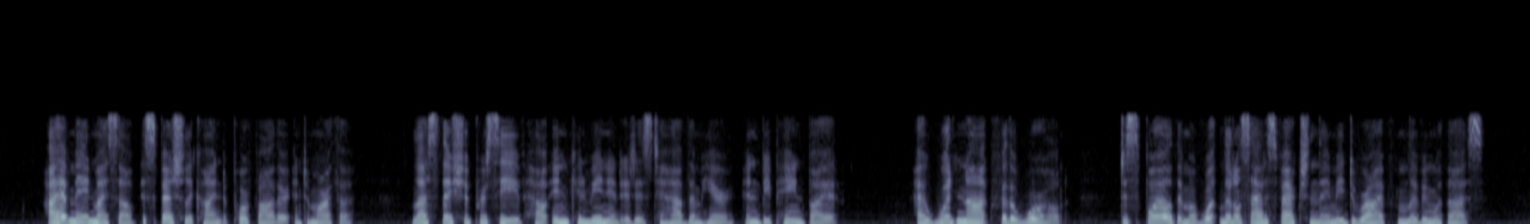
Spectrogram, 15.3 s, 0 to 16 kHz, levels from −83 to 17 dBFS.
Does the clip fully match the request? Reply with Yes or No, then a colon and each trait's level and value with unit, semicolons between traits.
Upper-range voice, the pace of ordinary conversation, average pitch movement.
Yes: high, 225 Hz; average, 190 wpm; average, 3.5 semitones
